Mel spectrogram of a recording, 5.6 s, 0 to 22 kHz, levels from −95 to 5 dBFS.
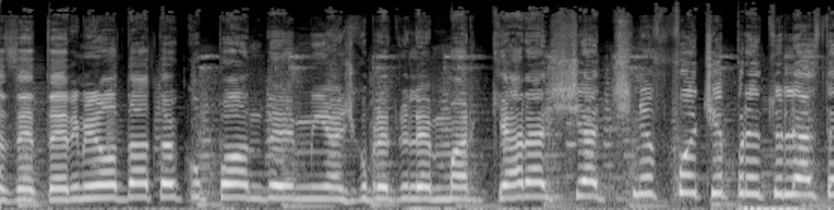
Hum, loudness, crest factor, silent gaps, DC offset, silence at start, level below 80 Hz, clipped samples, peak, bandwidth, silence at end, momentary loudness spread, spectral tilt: none; -16 LUFS; 14 dB; none; under 0.1%; 0 s; -36 dBFS; under 0.1%; 0 dBFS; 18 kHz; 0 s; 4 LU; -4.5 dB/octave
